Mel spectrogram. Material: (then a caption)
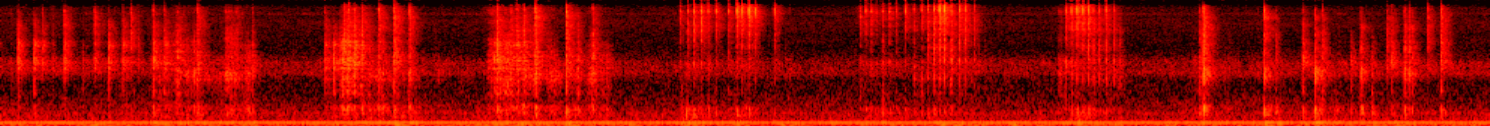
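Plastic. Long nails tap and scratch the white plastic lid of a medium hollow plastic gummy supplement jar with contents inside, held in one hand. Quick, light, clicky taps come in clusters with brief scratchy bursts, over a steady low hum.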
